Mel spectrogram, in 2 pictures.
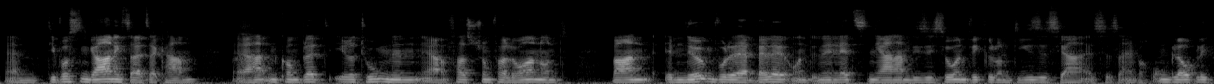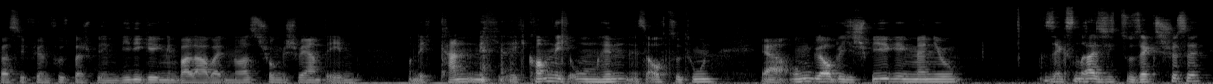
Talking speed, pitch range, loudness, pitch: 195 wpm, 100-115 Hz, -34 LUFS, 110 Hz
